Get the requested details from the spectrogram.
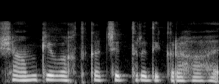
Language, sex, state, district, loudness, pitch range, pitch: Hindi, female, Goa, North and South Goa, -16 LUFS, 180-200 Hz, 195 Hz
